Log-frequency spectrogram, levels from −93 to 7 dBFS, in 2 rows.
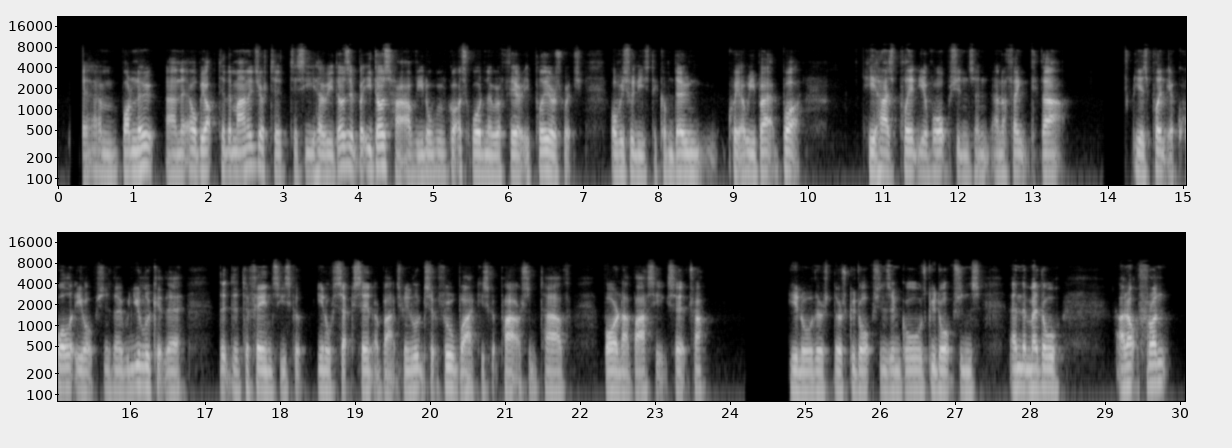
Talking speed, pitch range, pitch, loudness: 205 wpm, 110-120 Hz, 115 Hz, -21 LUFS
